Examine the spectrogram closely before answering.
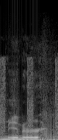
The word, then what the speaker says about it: Miner: Fine, it's pronounced Minner.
